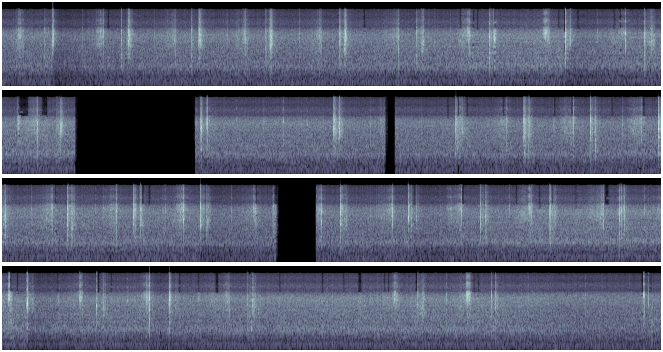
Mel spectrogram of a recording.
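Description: Tarot cards being shuffled by hand: an irregular run of sharp card clicks and snaps over the steady hum of a room air conditioner. The sound drops out completely twice, for about a second each time.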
